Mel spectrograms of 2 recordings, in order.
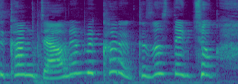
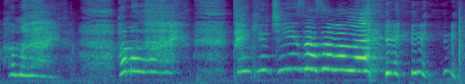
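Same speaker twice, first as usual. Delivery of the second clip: higher, laughing cry of relief; relieved friend; 10 semitones higher, 3 dB louder than usual. Retold or imitated. Friend stepping off the ride, laughing, high relief. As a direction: gush with giddy relief after the ride. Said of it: "he was like".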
